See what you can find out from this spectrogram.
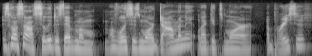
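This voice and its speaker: A woman who is a TV news reporter, a guest in a casual chat over a video call, with a deep, commanding voice. She is easygoing and laughs often. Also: fast talker, no echo, clean studio sound.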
